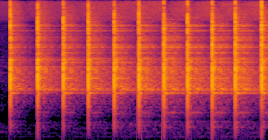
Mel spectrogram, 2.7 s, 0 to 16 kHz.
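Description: A Japanese sharpening whetstone is tapped eleven times at a steady pace, each tap a short, bright knock with a pitch near 1.4 kHz that dies away almost instantly. The stone sounds full and solid rather than hollow, the mark of a harder stone in contrast to a soft one.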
